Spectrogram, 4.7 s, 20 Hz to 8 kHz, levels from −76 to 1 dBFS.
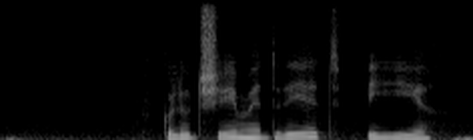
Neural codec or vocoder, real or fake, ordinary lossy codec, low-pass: codec, 16 kHz, 0.3 kbps, FocalCodec; fake; none; none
